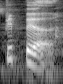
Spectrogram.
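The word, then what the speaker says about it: prepare: आर E silent, R ई तो उच्चारण होता ही नहीं है, आर ब्रिटिश इंग्लिश में आर साइलेंट होगा यहाँ। तो क्या हो जाएगा इसका उच्चारण, प्रिपेयर प्रिपेयर।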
